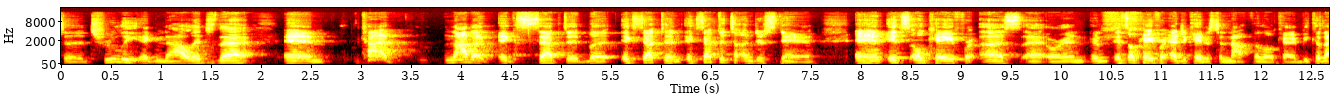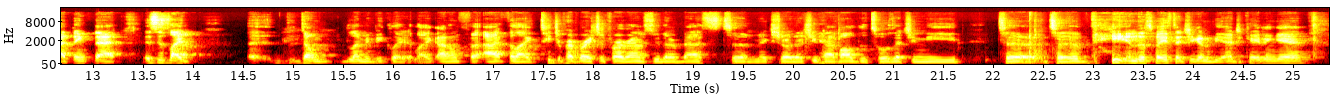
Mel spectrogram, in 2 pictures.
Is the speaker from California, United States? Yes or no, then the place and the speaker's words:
yes; California, United States; Lindsay and myself, we're both from California.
